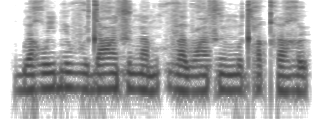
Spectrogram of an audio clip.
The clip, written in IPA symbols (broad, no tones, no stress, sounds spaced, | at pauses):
b ɜ ʁ w i b e u̯ v ɯ d ɛ ʕ ĩ s ɯ ŋ ã b ĩ xʷ v a w ʕ ã s ĩ ŋʷ e d ħ i qʰ e ʁ ɯ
